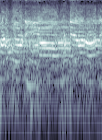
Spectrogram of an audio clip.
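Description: Punjabi dance song playing: a singing voice carrying the melody over instrumental music.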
